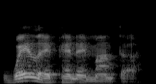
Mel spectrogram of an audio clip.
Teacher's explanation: Six syllables, welepenemanta, where again we have primary stress on the first syllable, and then every other syllable, alternating syllables for the rest of the word, we get secondary stresses. And this is said to be totally systematic in Marinuku, as it is in many Australian languages.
